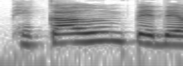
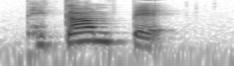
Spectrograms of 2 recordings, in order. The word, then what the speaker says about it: ペカンペ: ですのでペカウンペではなくペカンペというふうに母音が脱落します。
